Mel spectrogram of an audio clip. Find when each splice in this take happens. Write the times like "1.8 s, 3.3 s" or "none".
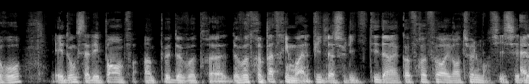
1.4 s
